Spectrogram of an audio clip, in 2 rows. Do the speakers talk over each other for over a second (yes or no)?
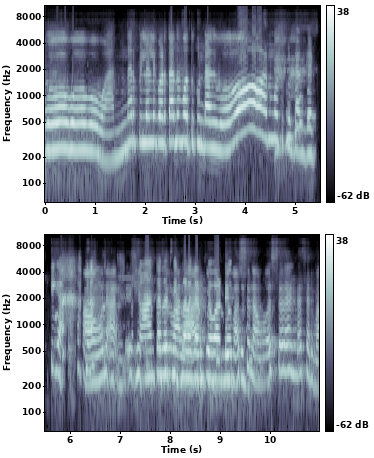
yes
